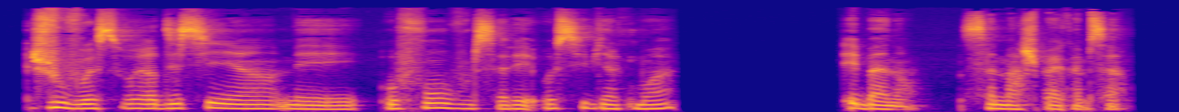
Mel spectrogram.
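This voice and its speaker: With a very deep, low pitch and a monotone, flat intonation, a woman speaks at a moderate pace with long, frequent pauses. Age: 20s. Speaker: podcast host. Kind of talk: personal narration.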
